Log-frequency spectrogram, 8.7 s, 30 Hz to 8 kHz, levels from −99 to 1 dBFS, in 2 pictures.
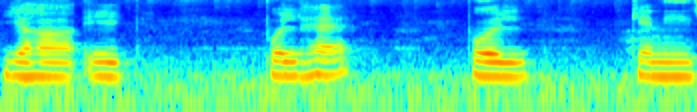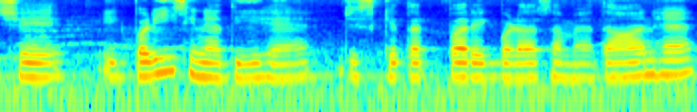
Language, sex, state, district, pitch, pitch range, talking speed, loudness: Hindi, female, Uttar Pradesh, Muzaffarnagar, 180 Hz, 175-185 Hz, 140 wpm, -32 LUFS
